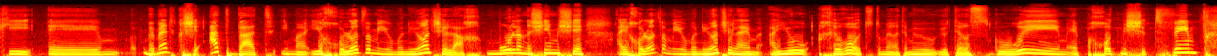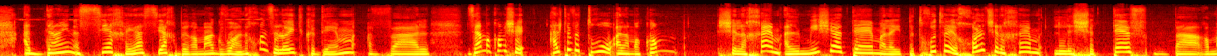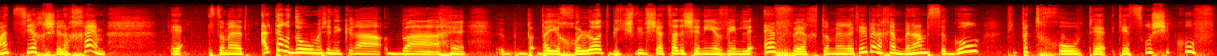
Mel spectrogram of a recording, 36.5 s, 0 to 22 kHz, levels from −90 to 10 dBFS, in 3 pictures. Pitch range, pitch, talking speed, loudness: 170-245 Hz, 190 Hz, 125 wpm, -14 LUFS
